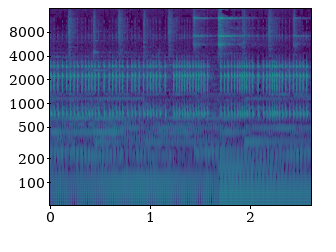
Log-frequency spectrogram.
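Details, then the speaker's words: Lorenz Z1 metal detector health test with audio turned up: steady layered hum with a smooth threshold tone, no crackle, noise or frequency jumps over 30 seconds to a minute, showing the detector is healthy and stable. "الان ببینید ما تا ۸ مثبت و نو بردیم و سیستم داره کار میکنه هیچ نویز و صدای اضافه‌ای نداره دوستان این صدا که دارید گوش میدید باید تا ۳۰۰ ثانیه و یک دقیقه روی سیستم بمونه و سیستم هیچ عکس عمل اضافه‌ای نداشته"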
